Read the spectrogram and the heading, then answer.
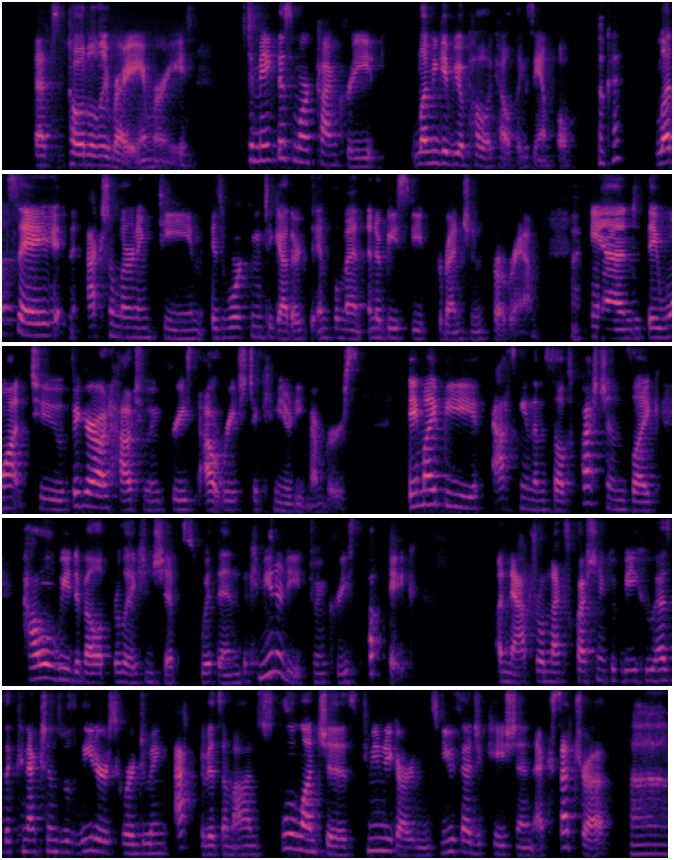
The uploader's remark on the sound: live via zoom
